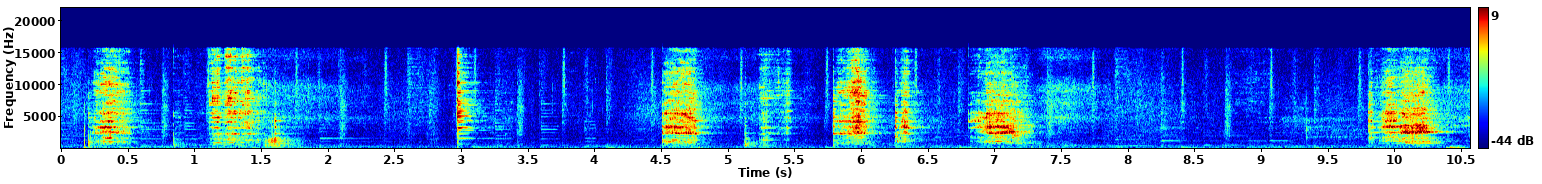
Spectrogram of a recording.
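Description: Chef's knife chopping cabbage leaves on a plastic cutting board, about six short, irregular bursts of cutting, with faint background music underneath.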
